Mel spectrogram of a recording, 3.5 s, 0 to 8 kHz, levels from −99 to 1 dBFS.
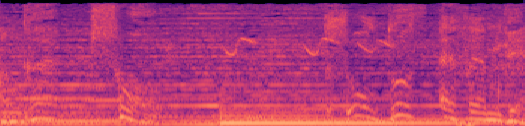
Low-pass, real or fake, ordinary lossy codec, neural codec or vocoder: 7.2 kHz; real; MP3, 32 kbps; none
